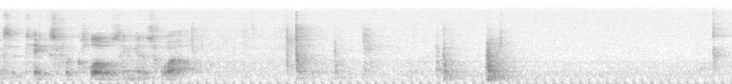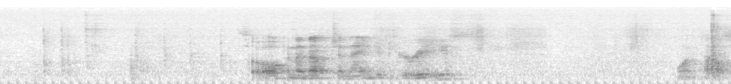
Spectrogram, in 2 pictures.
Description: A man is speaking and closes a door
